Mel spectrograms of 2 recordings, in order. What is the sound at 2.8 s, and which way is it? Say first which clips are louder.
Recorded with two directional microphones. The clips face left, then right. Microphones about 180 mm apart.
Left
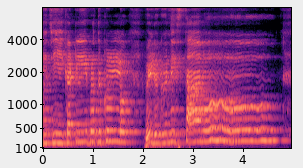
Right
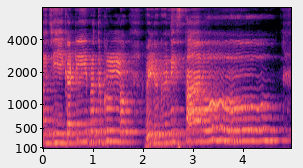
Mantra: left 2 dB; 40° left (ahead or behind).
